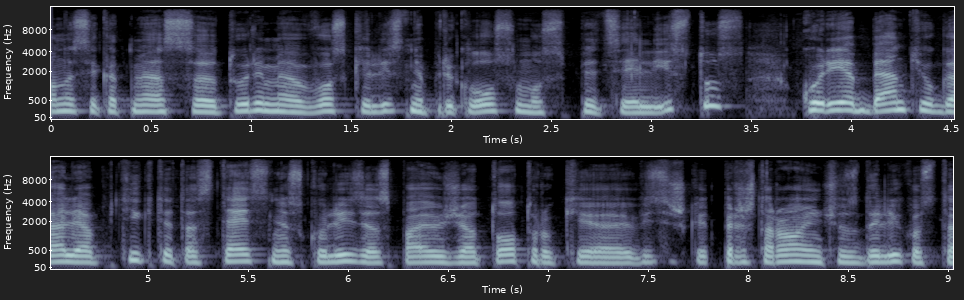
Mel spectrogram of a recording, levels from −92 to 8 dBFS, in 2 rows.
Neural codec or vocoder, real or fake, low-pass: none; real; 14.4 kHz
